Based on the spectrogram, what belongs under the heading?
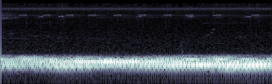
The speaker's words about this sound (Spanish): Es de noche y estás en un bosque.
